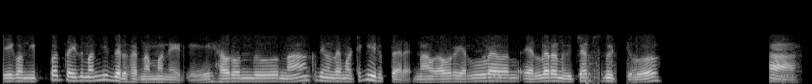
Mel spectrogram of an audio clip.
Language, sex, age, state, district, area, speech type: Kannada, male, 45-60, Karnataka, Udupi, rural, conversation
